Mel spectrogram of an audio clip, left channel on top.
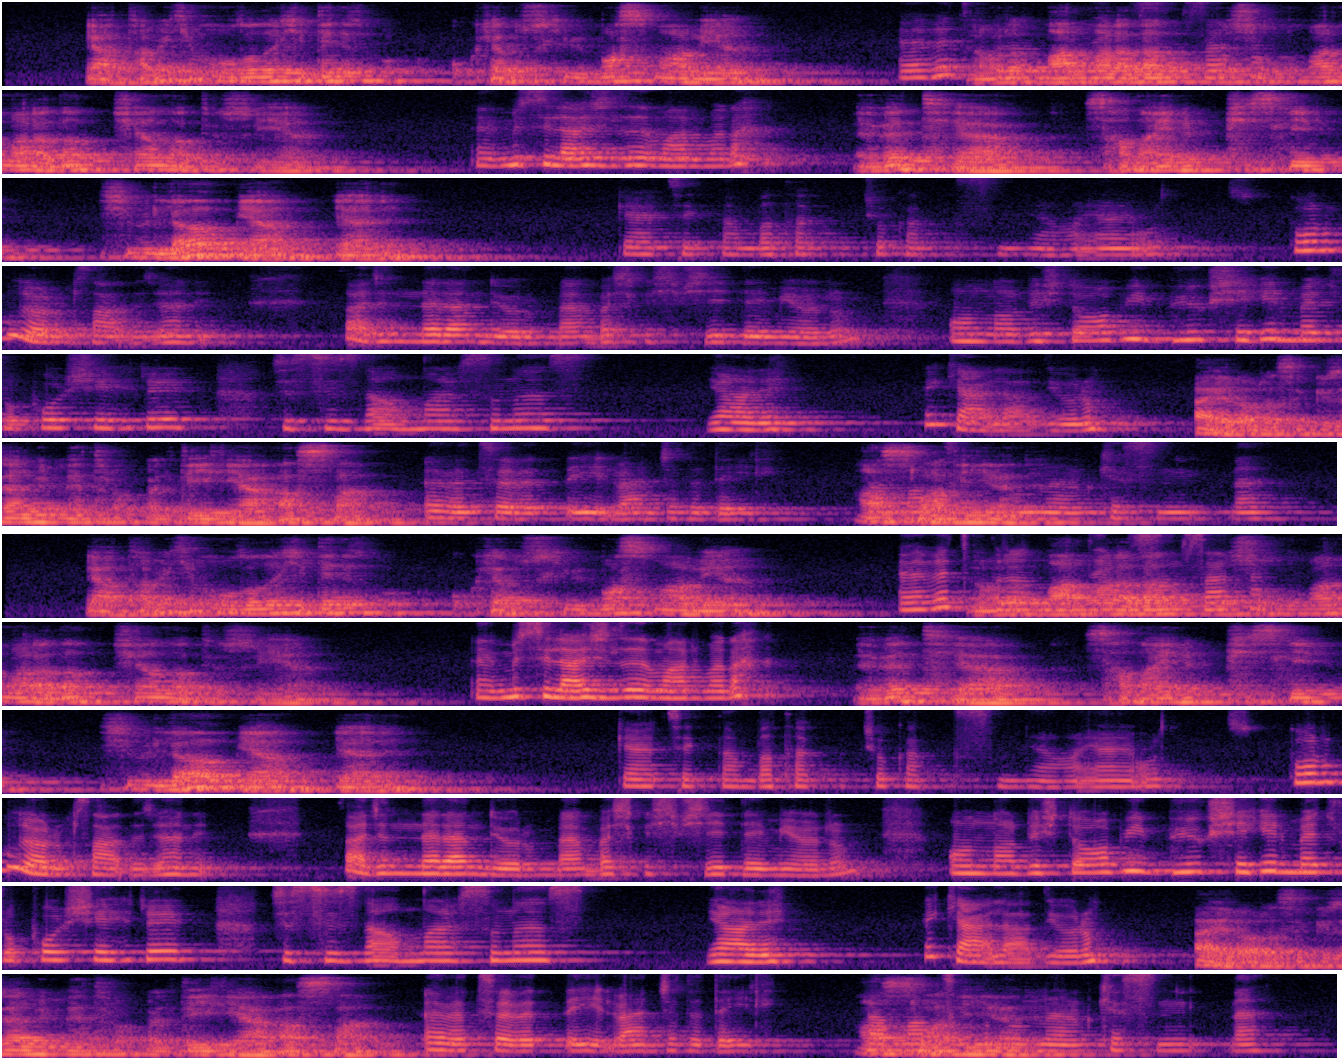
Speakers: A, on the left; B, on the right.
A: Ya tabii ki Muğla'daki deniz o- okyanus gibi masmavi ya.
B: Evet,
A: Sen orada
B: buranın
A: Marmara'dan,
B: denizin zaten
A: yosunlu Marmara'dan şey anlatıyorsun ya.
B: e, müsilajlı Marmara.
A: Evet ya. Sanayinin pisliğinin işi bir lağım ya yani.
B: Gerçekten bataklık çok haklısın ya. Yani or sorguluyorum sadece hani sadece neren diyorum ben başka hiçbir şey demiyorum. Onlar da işte abi büyük şehir metropol şehri işte siz ne anlarsınız? Yani <laughs> pekala diyorum.
A: Hayır orası güzel bir metropol değil ya asla.
B: Evet evet değil bence de değil.
A: Asla
B: Ben mantıklı
A: değil yani.
B: bulmuyorum kesinlikle.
